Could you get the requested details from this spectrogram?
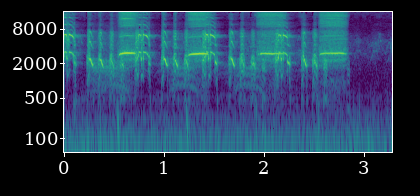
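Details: Loud grey francolin calling for hunters: repeated phrases of quick, grating lead-in notes, each rising into a shrill, ringing note, repeated roughly every three-quarters of a second before stopping abruptly. The background is quiet.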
